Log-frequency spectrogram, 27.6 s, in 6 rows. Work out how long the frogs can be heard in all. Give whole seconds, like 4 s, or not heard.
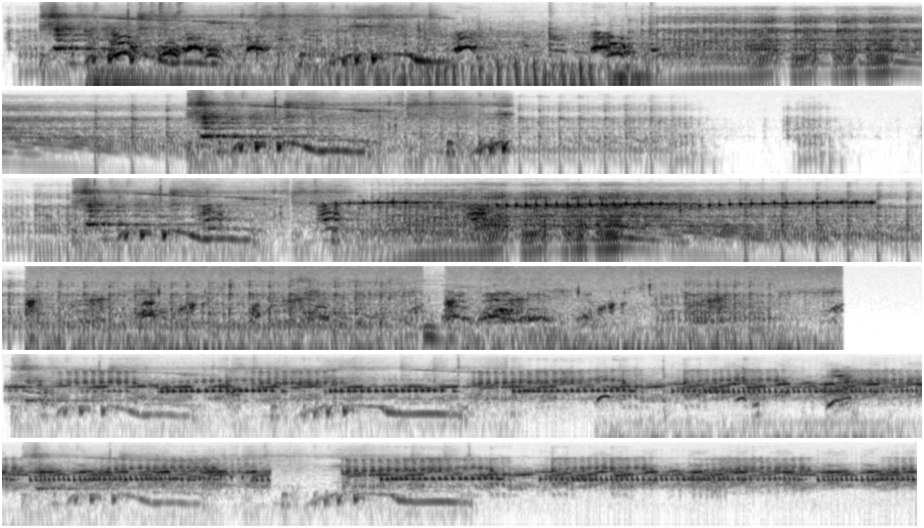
17 s.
